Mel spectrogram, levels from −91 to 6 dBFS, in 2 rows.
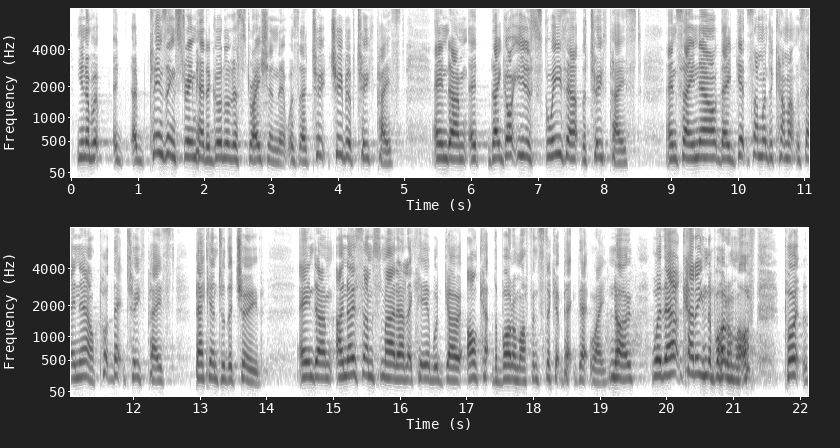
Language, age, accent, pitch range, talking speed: English, 50-69, Australian, 200-255 Hz, 205 wpm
